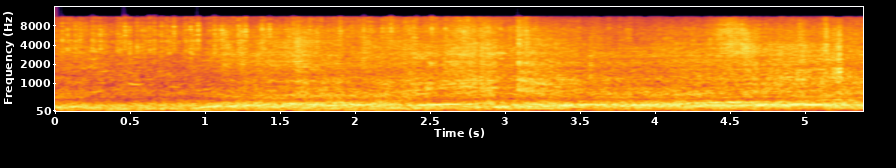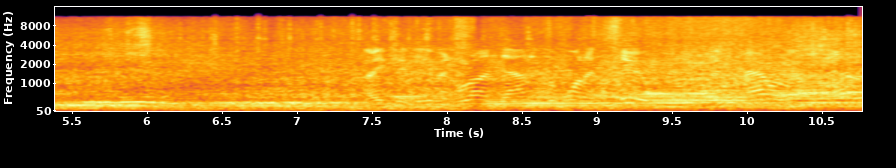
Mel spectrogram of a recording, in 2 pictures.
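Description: Two car engines roar loudly as the cars pull away and speed up.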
